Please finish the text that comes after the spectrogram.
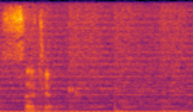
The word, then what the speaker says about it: subtle: बिल्कुल, अगर आप सब्टल पढ़ते हैं तो ये गलत प्रोनाउंसिएशन है, इसकी सही प्रोनाउंसिएशन है सटल. We have been covering a lot of word with silent letter in this article, but subtle really takes the cake, is exceptional for being an odd one. Silent B sounds in English are rare, but they pop up.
